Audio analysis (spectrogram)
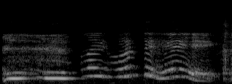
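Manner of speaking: high, slow mock exasperation; drawn-out, tickled imitation; laughing disbelief. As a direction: squeal it through laughter. Laughingly voices instructor's disbelief.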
